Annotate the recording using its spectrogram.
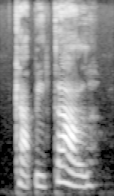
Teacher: ends in a consonant that is not an N or an S, so the stress falls on the last syllable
